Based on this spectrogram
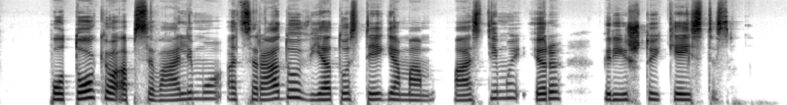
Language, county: Lithuanian, Kaunas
